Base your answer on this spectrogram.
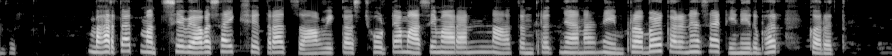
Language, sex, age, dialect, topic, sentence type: Marathi, female, 18-24, Northern Konkan, agriculture, statement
